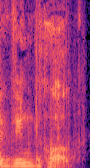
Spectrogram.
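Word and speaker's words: Windhoek: इसका कैपिटल है विंडहक डब्ल्यू आई एन डी एच ओ ई के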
